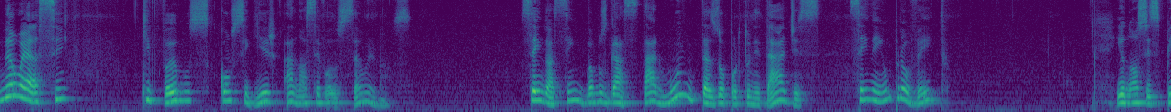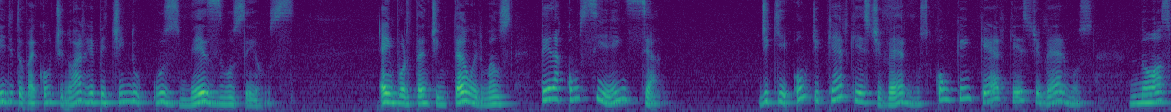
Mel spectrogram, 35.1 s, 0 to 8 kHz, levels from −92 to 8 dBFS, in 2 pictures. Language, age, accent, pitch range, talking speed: Portuguese, 60-79, Brazilian, 135-195 Hz, 80 wpm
